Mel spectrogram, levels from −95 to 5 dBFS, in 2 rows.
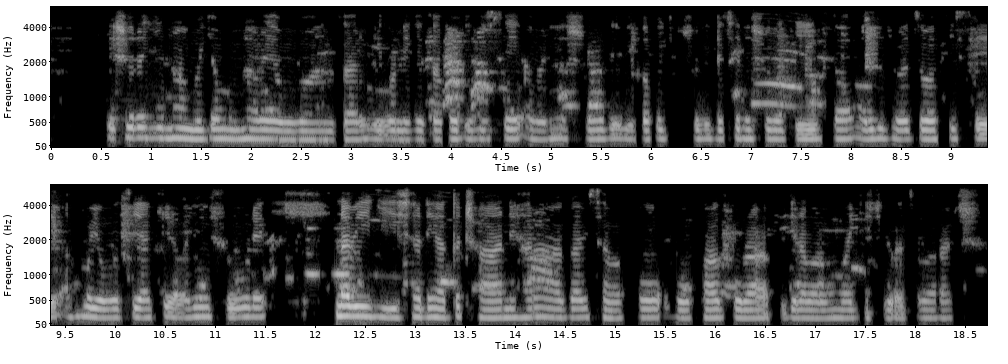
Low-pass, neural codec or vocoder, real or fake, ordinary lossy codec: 5.4 kHz; none; real; Opus, 64 kbps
